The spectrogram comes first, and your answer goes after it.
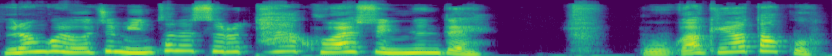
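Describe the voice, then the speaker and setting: A woman voicing a condescending older sister-in-law who mocks and scolds in a raised, sharp voice. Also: high voice, sing-song, moderate pace, no room sound, voice pushed up. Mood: sneering. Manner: mocking, scolding, looks down on others.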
